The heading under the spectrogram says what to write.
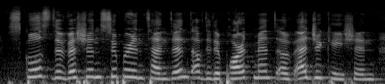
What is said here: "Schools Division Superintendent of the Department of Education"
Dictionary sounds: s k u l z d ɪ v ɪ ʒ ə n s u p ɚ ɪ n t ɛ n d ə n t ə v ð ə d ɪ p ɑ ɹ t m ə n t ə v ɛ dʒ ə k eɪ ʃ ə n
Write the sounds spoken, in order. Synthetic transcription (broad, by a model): s k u l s d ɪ v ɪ ʃ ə n s u p ɚ ɪ n t ɛ n d ə n t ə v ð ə d ɪ p ɑ ɹ t m ə n t ə v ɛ dʒ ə k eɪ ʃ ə n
